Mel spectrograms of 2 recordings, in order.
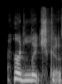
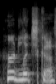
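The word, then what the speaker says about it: Hrdlička: uh it is um heard lichika sorry he's check welcome yeah there's not that many languages that will let an r stand as like the core of a syllable yeah so okay he's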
